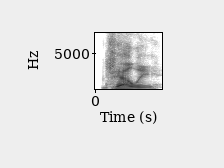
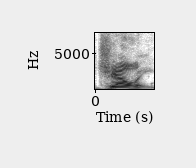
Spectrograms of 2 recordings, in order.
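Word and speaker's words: Hjelle: clear my mind sean jelly is the guy that was jelly jelly yeah as in jellyfish it's spelled h-j-e-l-l-e but it's pronounced jelly he is uh 6 11 228 baseball references so 611.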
